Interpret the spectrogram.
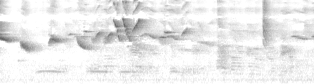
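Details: Coleiro singing a rapid, varied string of whistled notes, many swooping downward, with dense trilled bursts in the middle and a sharp rising note near the end.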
